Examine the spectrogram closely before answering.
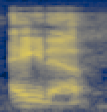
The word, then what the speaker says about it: eta: the next one is eta eta looks like an n don't get confused ada is pronounced like the e in obey i just think of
